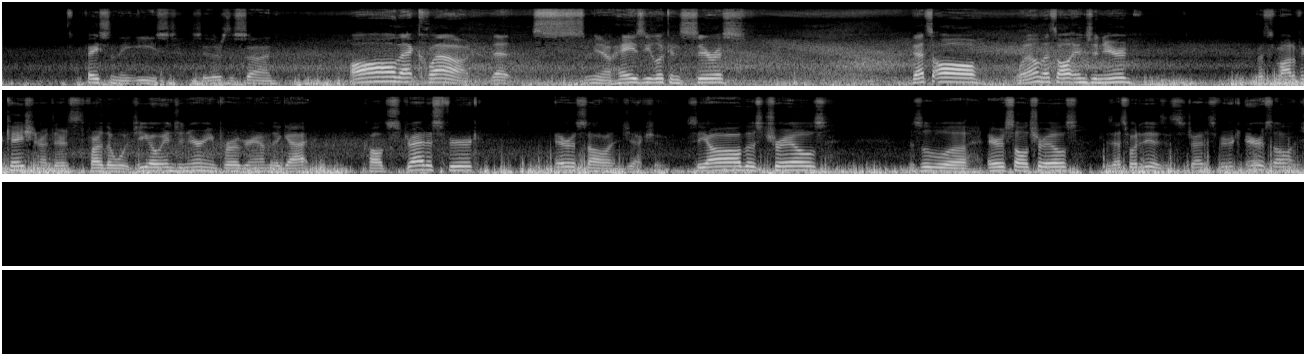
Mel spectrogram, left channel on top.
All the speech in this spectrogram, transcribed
Facing the east. See, there's the sun. All that cloud, that, you know, hazy looking cirrus, that's all, well, that's all engineered. That's modification right there. It's part of the Geo Engineering program they got called Stratospheric Aerosol Injection. See all those trails, those little aerosol trails? Because that's what it is. It's stratospheric aerosol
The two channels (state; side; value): silent; right; 66 dB below the other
